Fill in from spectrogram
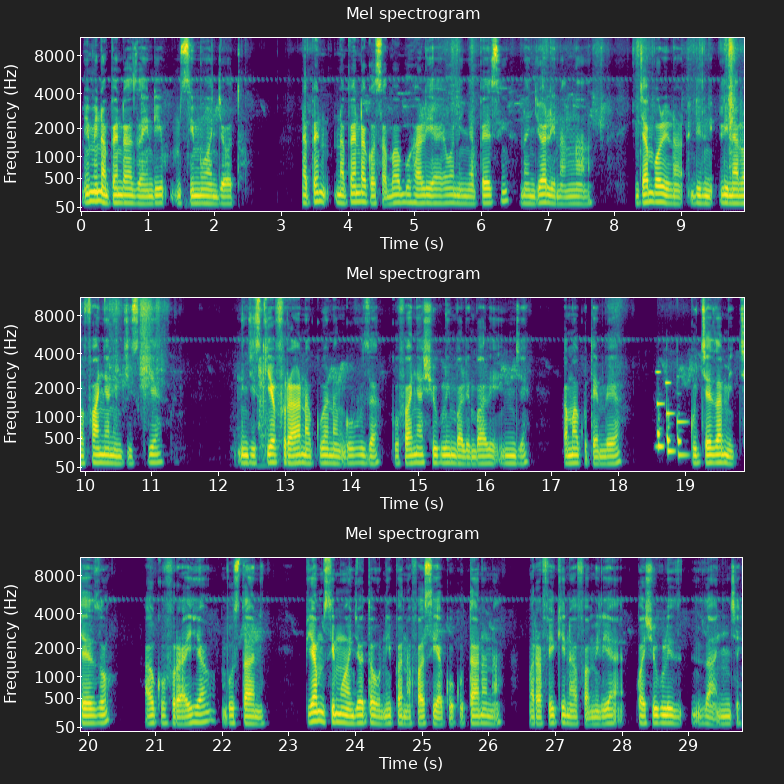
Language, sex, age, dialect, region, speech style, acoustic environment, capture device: Swahili, male, 18-24, Kenya - Mombasa, Kenya, stressed; focused, nature, mobile / Linux / Chrome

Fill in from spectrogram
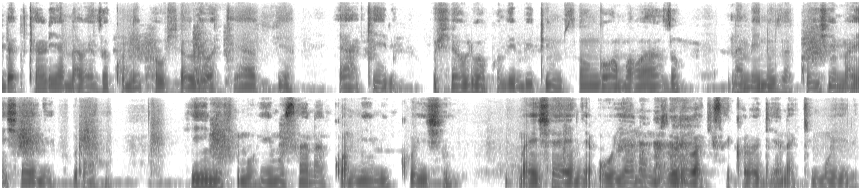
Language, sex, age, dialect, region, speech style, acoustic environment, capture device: Swahili, male, 18-24, Kenya - Nairobi Sheng-influenced, Kenya, focused, people talking; nature; appliances, mobile / Linux / Chrome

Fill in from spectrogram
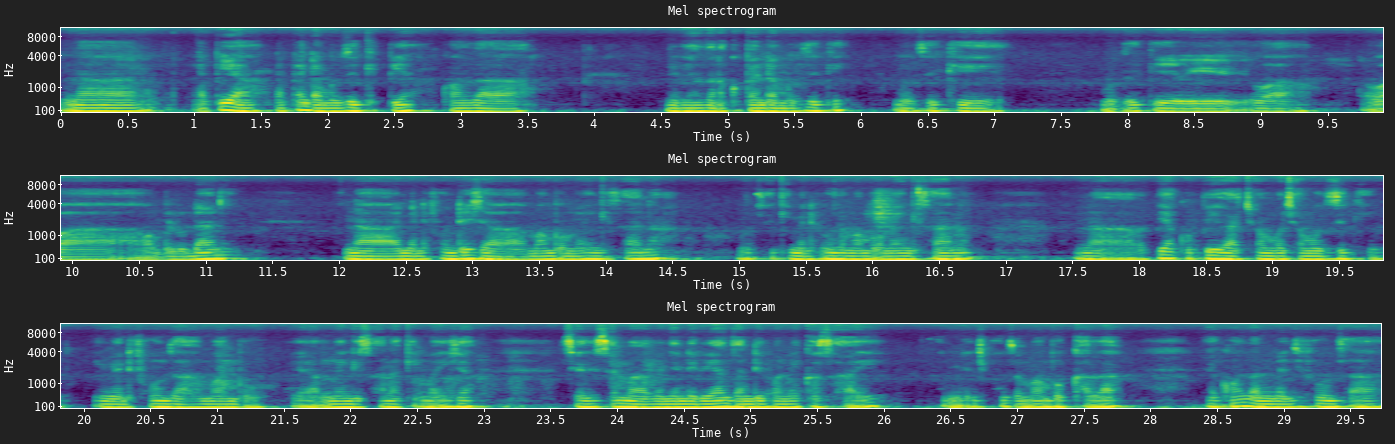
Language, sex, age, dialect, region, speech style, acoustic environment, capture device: Swahili, male, 25-34, Kenya - Nairobi Sheng-influenced, Kenya, relaxed, silence; nature, mobile / Linux / Chrome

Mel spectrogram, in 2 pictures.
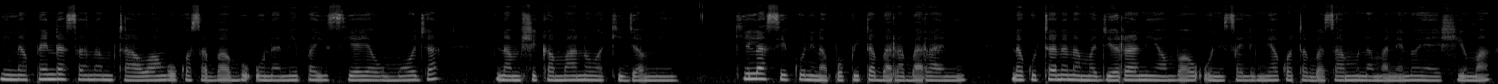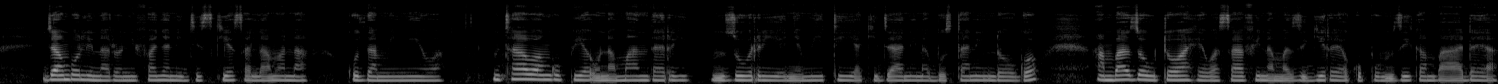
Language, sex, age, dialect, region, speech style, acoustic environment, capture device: Swahili, female, 25-34, Kenya - Nairobi Sheng-influenced, Kenya, focused; happy; relaxed, silence, mobile / Linux / Chrome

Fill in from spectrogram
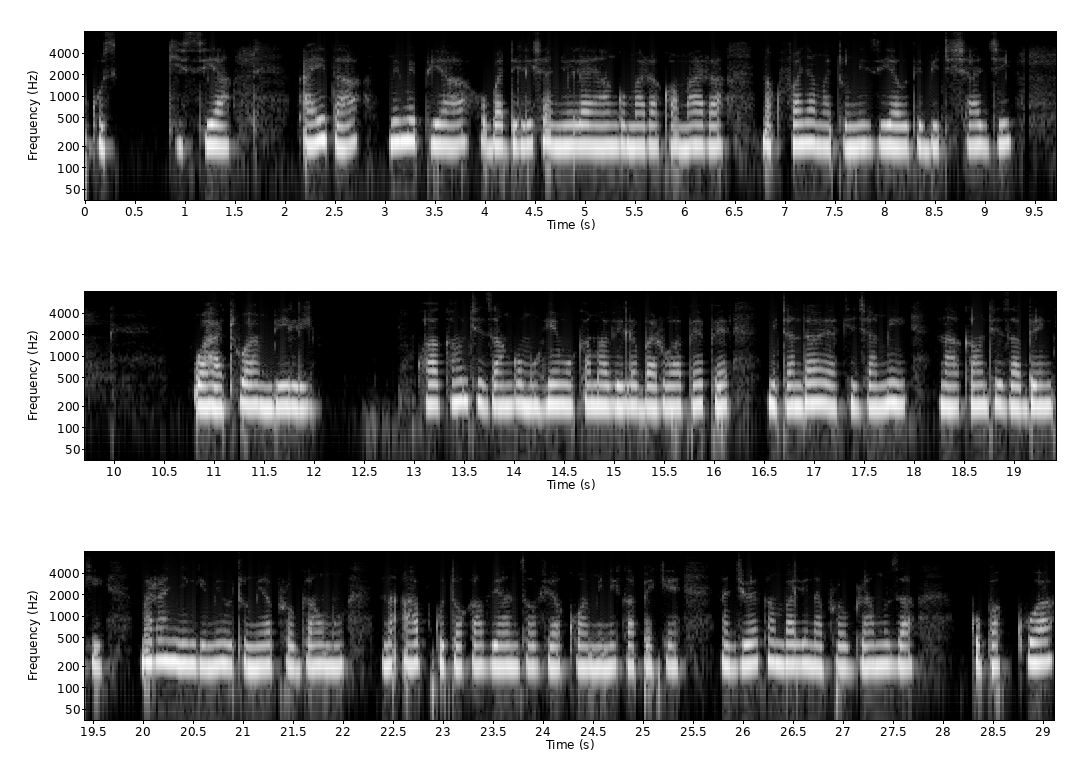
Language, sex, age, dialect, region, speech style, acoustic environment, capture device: Swahili, female, 25-34, Kenya - Nairobi Sheng-influenced, Kenya, relaxed, silence, mobile / Linux / Chrome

